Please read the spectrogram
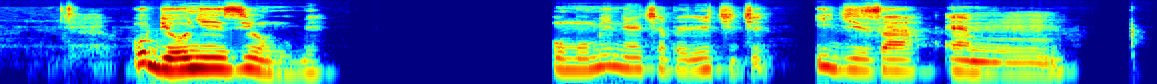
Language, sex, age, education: Igbo, male, 30-45, tertiary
